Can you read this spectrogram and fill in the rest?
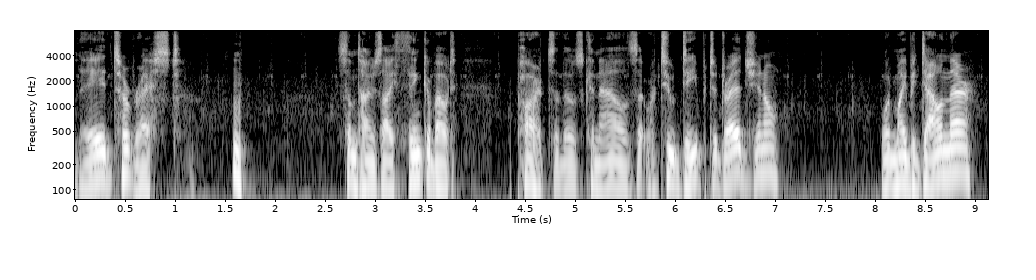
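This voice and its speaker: An actor playing a haunted, bitter, obsessive police detective in a radio drama, with brooding, florid, theatrical speech. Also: male voice, mid-range voice, measured pace, long pauses, close to an everyday voice. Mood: haunted, wry.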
